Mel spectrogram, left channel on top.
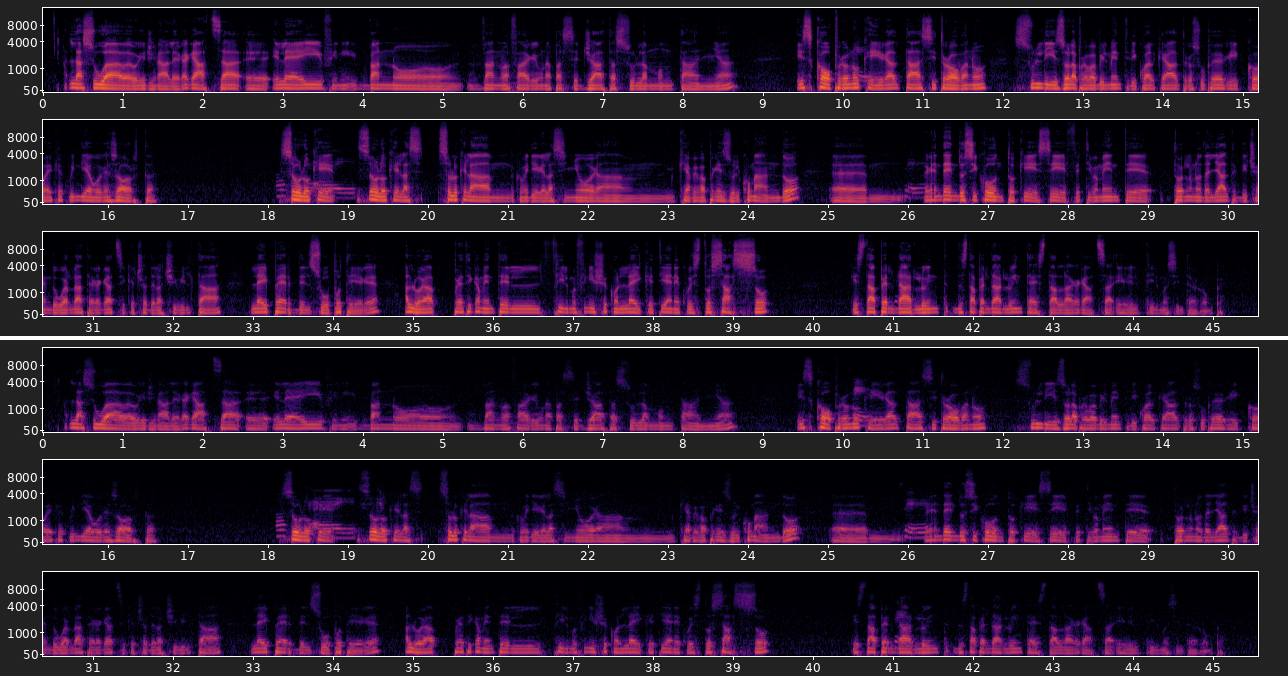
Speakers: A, on the left; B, on the right.
A: la sua originale ragazza, ehm, e lei fini vanno vanno a fare una passeggiata sulla montagna e scoprono
B: Sì.
A: che in realtà si trovano sull'isola probabilmente di qualche altro super ricco e che quindi è un resort.
B: Okay,
A: Solo che solo
B: che
A: che la s solo che la mhmm, come dire, la signora, mhmm, che aveva preso il comando, ehm,
B: sì,
A: rendendosi conto che se effettivamente tornano dagli altri dicendo: "Guardate ragazzi che c'è della civiltà", lei perde il suo potere, allora praticamente il film finisce con lei che tiene questo sasso che sta per
B: sì.
A: darlo in t sta per darlo in testa alla ragazza e il film si interrompe.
